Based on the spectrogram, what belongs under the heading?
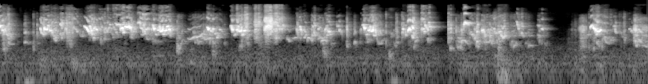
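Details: Pet budgerigars described as happy, chattering in a busy warble of harsh squawks and buzzy chirps. The bursts last about half a second to a second, are loud and close, and are separated by brief pauses.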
